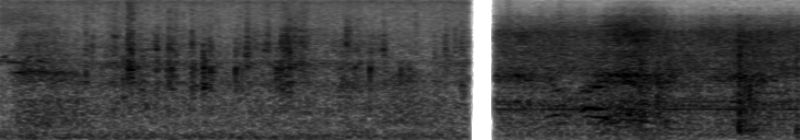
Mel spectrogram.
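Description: Faint ticking and rubbing of the CrankIR antenna's hand-cranked reel winding steel wire in and paracord out. About two and a half seconds in, it cuts off abruptly to faint outdoor background.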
